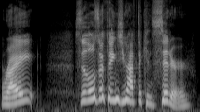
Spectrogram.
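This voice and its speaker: A woman talks casually to her livestream viewers. Her pitch moves around a lot as she makes her points emphatically and swears freely. The sound is close and dry, with little room in it. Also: very animated, moderate pace, a bit bright, no room sound. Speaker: VTuber streamer.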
